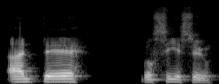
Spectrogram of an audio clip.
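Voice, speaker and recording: A man hosting a casual live-stream chat, his voice groggy from illness, chatty and matey with frequent laughs. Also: mid-range voice.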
